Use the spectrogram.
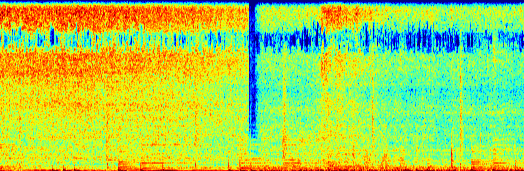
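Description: Water goes into a cooking pot holding vegetables, tomatoes and Jaffna-style curry powder for a vegetable lunch, producing a loud, continuous sizzling, bubbling rush close up with occasional clinks, and no talking.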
